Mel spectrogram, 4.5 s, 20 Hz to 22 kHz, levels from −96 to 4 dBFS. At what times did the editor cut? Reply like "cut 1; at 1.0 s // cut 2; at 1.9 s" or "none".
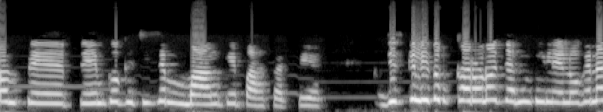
cut 1; at 2.8 s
